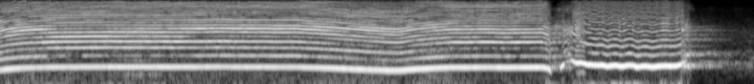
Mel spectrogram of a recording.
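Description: A voice imitates a VIP convoy vehicle siren with a long, loud, sustained wailing tone that dips and rises, then warbles rapidly before breaking off, heard alone before a stage crowd.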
